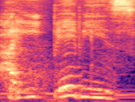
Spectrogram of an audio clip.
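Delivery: put-on Scottish accent. Asked for a Scottish accent, the speaker quotes a character from the Austin Powers movies. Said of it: "Every time I hear Scottish, I think of that character".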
